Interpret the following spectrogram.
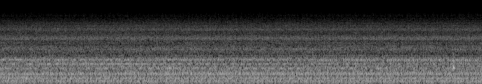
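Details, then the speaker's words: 2012 Dodge Grand Caravan 3.6L idling on fuel pump relay bypass installed for intermittently failing TIPM relay: smooth, steady idle hum with no misses, knocks or surges; normal idle, everything sounds good. "looks good. Everything sounds good."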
